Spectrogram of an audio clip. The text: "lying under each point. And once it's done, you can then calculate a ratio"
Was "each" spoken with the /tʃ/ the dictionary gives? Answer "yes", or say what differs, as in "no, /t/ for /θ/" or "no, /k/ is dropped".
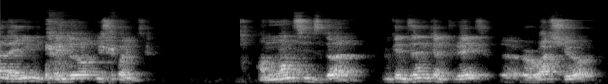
no, /s/ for /tʃ/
